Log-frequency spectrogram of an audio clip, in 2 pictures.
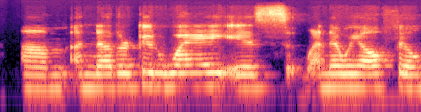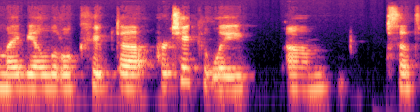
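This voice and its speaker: A woman with a strong Southern US accent talks at a moderate pace in a calm tone, her pitch medium. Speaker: wellness instructor. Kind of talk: guided meditation. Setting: video call.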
